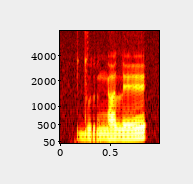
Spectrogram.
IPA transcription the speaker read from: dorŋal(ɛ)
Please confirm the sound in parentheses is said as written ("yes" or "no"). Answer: yes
